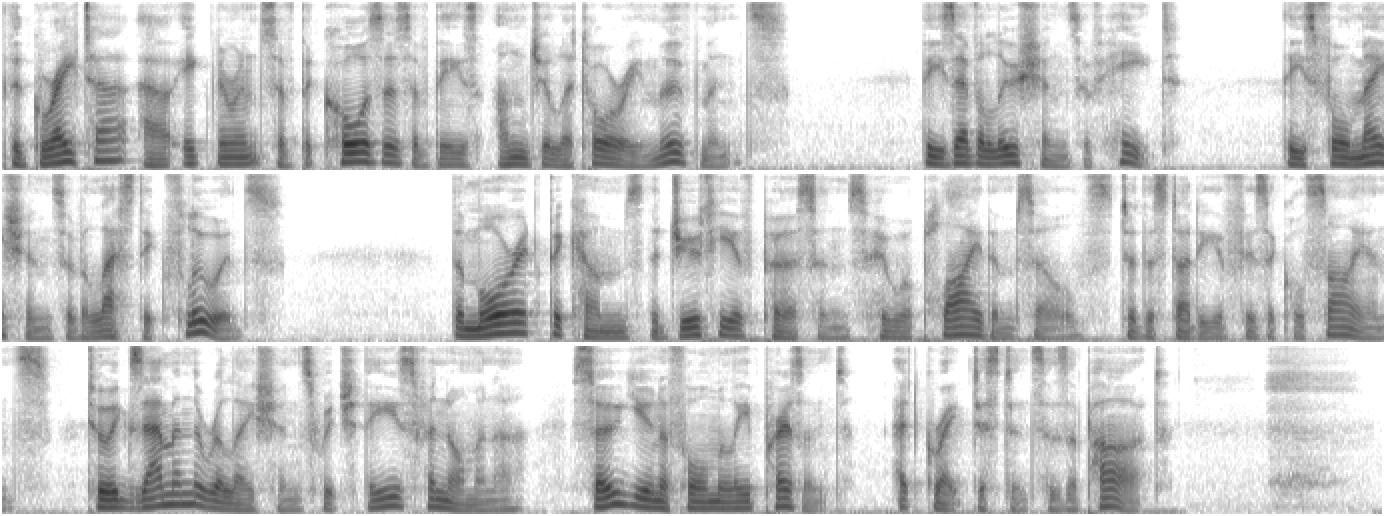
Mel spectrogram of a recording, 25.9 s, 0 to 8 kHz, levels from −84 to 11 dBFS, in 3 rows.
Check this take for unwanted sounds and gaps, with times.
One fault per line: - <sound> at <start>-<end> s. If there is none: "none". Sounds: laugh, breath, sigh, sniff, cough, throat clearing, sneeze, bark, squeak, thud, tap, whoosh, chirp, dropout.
- sigh at 24.7-25.8 s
